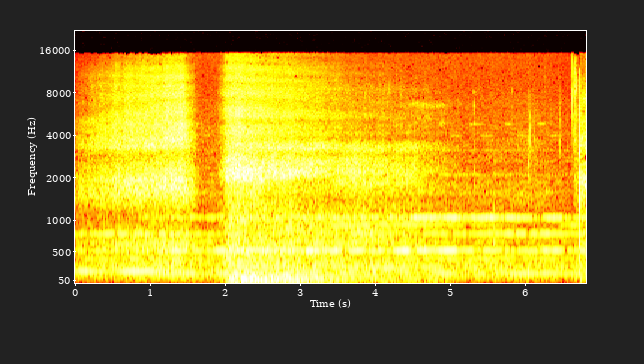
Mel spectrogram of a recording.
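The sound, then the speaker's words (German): Slow, breathy exhaling during a guided relaxation exercise, releasing tension after tensing the body: a soft, airy hiss that dips briefly, then swells again and fades out gradually, faint and alone with no talk. “Ausatmen und auch die ganze Anspannung loslassen.”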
